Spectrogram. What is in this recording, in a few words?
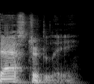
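"dastardly", US English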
